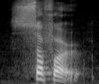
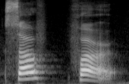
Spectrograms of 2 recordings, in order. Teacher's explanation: सफ पर stress fall करता है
